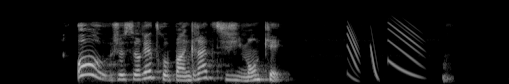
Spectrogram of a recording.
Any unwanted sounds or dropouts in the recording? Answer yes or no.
yes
